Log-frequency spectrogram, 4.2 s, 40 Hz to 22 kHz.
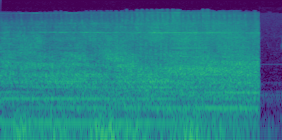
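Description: Bell 206B-3 JetRanger helicopter in flight, its engine and rotor running steadily. The sound cuts off abruptly just before the end.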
